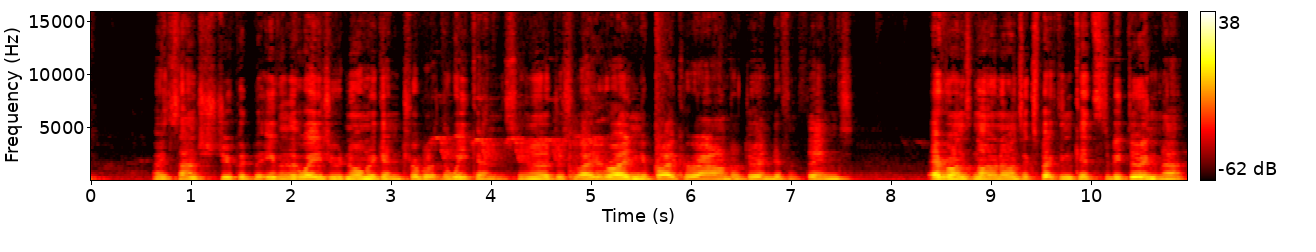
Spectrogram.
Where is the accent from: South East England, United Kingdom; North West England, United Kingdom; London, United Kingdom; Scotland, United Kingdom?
North West England, United Kingdom; Liverpool; moved away; I was born in Liverpool. Yeah, nice childhood. Grew up in a really nice place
